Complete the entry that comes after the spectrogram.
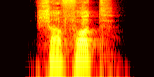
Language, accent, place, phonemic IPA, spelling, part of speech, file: German, Germany, Berlin, /ʃaˈfɔt/, Schafott, noun, De-Schafott.ogg
- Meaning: scaffold (for executing people)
